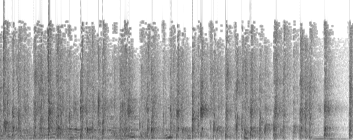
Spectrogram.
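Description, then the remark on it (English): An audience applauds steadily, with dense, rapid clapping throughout and a few voices calling out beneath it, ending in a brief lull. “She needs a hand of applause for that.”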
